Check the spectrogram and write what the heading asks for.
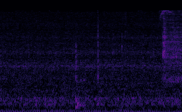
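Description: Quiet room tone with a steady low hum and a few faint, short clicks.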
